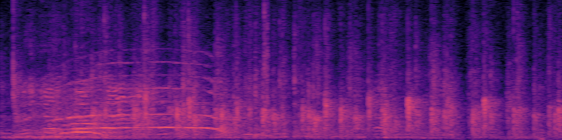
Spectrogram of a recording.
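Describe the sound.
Audience applause: a dense, steady patter of many hands clapping for a few seconds, with some crowd voices and a rising whoop near the start.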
